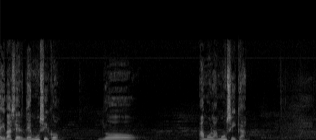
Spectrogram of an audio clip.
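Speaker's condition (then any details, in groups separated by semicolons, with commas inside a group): No condition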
